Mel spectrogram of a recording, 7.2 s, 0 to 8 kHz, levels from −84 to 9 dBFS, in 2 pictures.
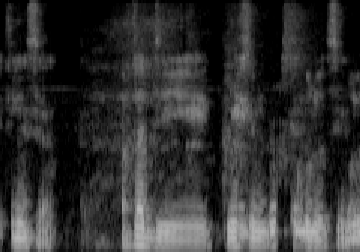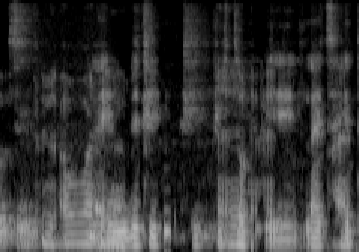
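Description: From 0.0 to 0.8 s the echo canceller clamps down on the microphone while the loudspeaker plays, so the background is gated. The room sound plunges by about 38 dB in short dips, adding up to roughly a third of a second, then comes back.

From 0.09 to 4.01 s there is an echo leak, likely because the far side's canceller failed to remove what its microphone picked up from its loudspeaker. A copy of the speech returns 389 ms late, about as loud as the original, giving a doubled sound.

From 2.09 to 2.23 s the canceller gates the background again. The room tone drops by about 39 dB for roughly 150 ms, leaving a brief hole in the ambience before it returns.

From 4.76 s to the end both sides talk at once. The canceller likely cannot separate the local talker from the loudspeaker echo and turns both down, so speech is suppressed in double talk. The voice sinks by some 35 dB.

From 5.03 s onward the echo leak returns within that overlap. 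The same 389 ms delay holds, but the leaked copy now sits around 10 dB below the speech, a fainter trailing repeat beneath the suppressed voice.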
